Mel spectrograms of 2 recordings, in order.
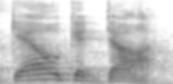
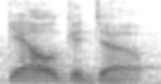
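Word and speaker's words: Gal Gadot: for months and months turns out it's gal Gat not gal gadoo but anyways uh you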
